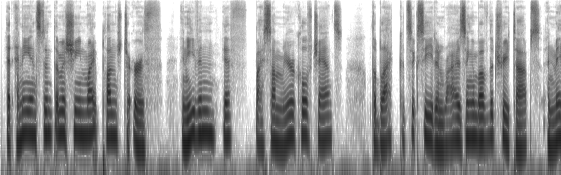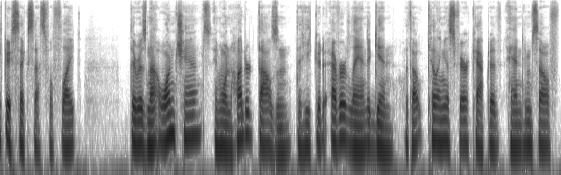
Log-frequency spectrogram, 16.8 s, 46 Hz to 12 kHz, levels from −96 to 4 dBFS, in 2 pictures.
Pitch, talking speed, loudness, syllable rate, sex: 135 Hz, 190 wpm, -18 LUFS, 5.7 syllables/s, male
